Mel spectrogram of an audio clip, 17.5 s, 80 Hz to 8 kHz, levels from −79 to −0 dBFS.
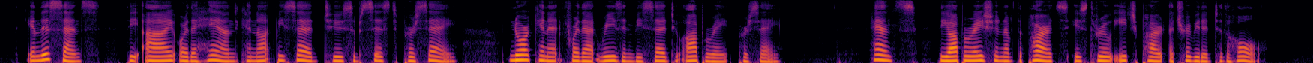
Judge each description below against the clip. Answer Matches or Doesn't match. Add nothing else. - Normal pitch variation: Doesn't match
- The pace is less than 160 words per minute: Matches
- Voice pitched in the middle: Doesn't match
